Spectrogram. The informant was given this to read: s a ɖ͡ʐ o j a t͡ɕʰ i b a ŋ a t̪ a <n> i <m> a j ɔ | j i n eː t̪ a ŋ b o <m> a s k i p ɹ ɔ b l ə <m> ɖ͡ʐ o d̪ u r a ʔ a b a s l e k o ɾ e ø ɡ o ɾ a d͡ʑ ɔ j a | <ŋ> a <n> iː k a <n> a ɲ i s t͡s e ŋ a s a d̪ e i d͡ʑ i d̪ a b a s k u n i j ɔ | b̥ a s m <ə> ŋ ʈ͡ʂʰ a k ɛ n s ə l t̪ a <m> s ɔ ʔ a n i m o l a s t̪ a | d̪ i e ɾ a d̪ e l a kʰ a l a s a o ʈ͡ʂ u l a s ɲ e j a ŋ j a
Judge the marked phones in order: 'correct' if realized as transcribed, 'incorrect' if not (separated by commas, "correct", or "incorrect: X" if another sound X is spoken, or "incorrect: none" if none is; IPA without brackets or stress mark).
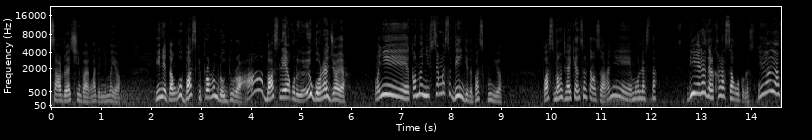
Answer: incorrect: ɲ, correct, incorrect: b, correct, correct, incorrect: ɲ, incorrect: m, incorrect: a, incorrect: ŋ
